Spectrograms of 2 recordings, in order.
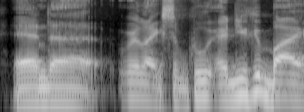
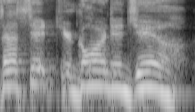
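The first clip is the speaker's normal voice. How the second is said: higher-pitched cop threatening arrest; Mexican policeman; 8 semitones higher, slower than usual. Retold or imitated. Policeman threatening the kid with jail, high-pitched verdict. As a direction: announce the arrest in a raised pitch. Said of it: "He goes".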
